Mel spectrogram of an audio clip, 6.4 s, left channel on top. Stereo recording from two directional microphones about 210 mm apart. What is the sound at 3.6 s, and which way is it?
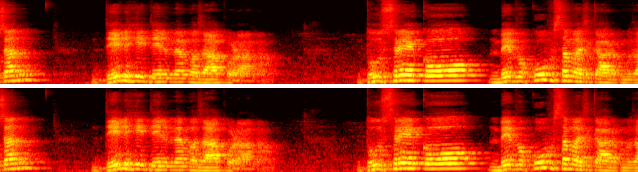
Speech, 20° right (ahead or behind).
